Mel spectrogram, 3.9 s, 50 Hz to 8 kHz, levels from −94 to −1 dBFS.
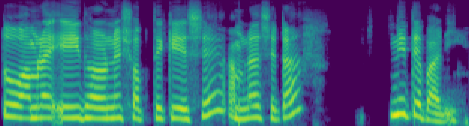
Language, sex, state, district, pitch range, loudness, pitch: Bengali, female, West Bengal, Jalpaiguri, 245-290 Hz, -14 LUFS, 255 Hz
